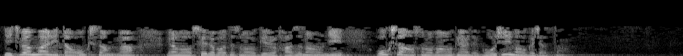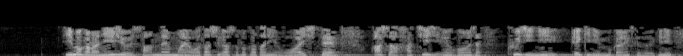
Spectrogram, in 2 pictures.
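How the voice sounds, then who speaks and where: A man preaching as a pastor, telling his testimony in an animated storytelling way. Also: high-pitched, fast talker, breathy edge. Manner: animated storytelling, voices quoted people. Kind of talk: sermon testimony. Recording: tinny phone-like audio.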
